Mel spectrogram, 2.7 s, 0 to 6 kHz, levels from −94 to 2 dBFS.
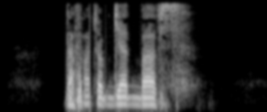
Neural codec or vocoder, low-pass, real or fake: none; 5.4 kHz; real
